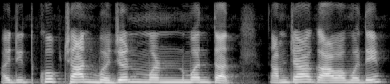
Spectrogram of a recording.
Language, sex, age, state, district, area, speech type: Marathi, female, 18-30, Maharashtra, Jalna, urban, spontaneous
